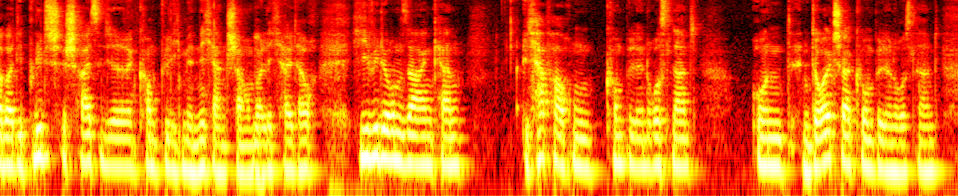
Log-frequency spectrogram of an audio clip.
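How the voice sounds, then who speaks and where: With a plain, everyday voice, a man speaks at a fairly quick pace in a medium pitch, keeping his intonation fairly even. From Hamburg. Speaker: podcast co-host. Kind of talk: casual chat. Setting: remote call.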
